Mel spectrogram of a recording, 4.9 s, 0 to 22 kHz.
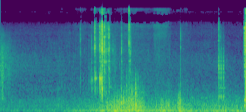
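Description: Metallic clicks and rattling from a bolt-action rifle being handled, clustered about two seconds in with a couple more later. Right at the end comes one sharp shot from a 22 Creedmoor rifle fitted with a Diligent Defense Enticer LTi suppressor.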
